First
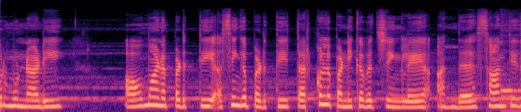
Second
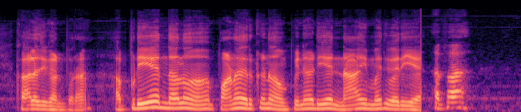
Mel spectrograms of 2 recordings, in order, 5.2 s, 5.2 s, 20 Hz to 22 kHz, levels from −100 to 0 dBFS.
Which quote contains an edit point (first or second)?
second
